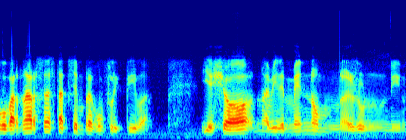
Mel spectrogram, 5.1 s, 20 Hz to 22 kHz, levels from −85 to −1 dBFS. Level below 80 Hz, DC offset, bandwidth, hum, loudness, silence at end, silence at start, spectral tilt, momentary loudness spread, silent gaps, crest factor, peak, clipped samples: -74 dBFS; under 0.1%; 4.4 kHz; 50 Hz at -60 dBFS; -19 LUFS; 0.05 s; 0 s; -6 dB/octave; 15 LU; none; 20 dB; 0 dBFS; under 0.1%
